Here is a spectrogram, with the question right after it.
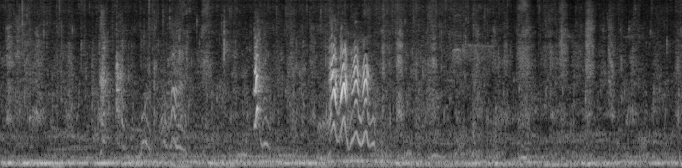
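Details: Brussels Griffon dogs on the hunt, one brief yip followed a second later by a quick cluster of shrill, wavering yelps, with a constant low rumble underneath.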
